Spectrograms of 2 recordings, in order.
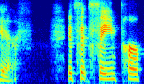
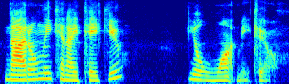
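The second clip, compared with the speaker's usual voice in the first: seductive, menacing, hushed half-whisper; 7 dB quieter than usual. Voicing a villain speaking in a player's head: half-whispering menacingly. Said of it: "And he whispers and goes".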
